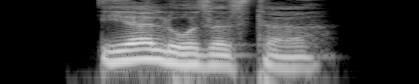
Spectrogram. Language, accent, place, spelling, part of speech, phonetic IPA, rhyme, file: German, Germany, Berlin, ehrlosester, adjective, [ˈeːɐ̯loːzəstɐ], -eːɐ̯loːzəstɐ, De-ehrlosester.ogg
- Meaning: inflection of ehrlos: 1. strong/mixed nominative masculine singular superlative degree 2. strong genitive/dative feminine singular superlative degree 3. strong genitive plural superlative degree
